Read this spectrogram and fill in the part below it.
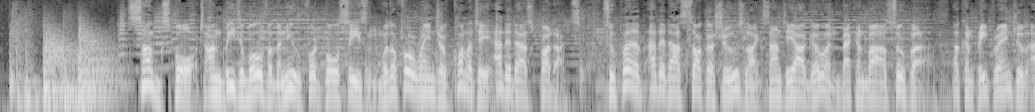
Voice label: Radio Hallam Advert - Sports; Suggs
